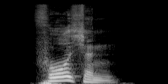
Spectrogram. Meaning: plural of Furche
- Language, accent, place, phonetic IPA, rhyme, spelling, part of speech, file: German, Germany, Berlin, [ˈfʊʁçn̩], -ʊʁçn̩, Furchen, noun, De-Furchen.ogg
